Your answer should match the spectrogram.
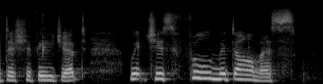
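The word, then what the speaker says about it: ful medames: which is full madamas I always used to call it full madams because it's spelled m-e-d-d-a-m-e-s but I was told quite firmly recently on a Viking river cruise in Egypt that it's full madamas and fool means bean and so that's where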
